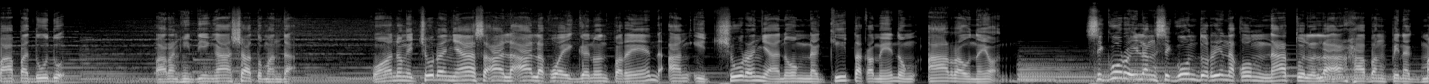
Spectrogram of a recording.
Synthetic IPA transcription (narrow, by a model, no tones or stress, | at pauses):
papɐd̪uːd̪oʔ | paːɾɐŋhɪnd̪iːŋaʃat̪ʊmɐnd̪a̰ʔ | kʊŋɐnoɐŋɪt͡ʃuːɾɐɲasɐʔaːlɐʔaːlɐko̞ʔɐjɡɐno̞npɐɾɪnɐŋɪt͡ʃuːɾɐɲanoʔoŋnɐɡ̚kiːt̪ɐkɐmɛnoŋʔaːɾɐwnɐjo̞̰n | sɪɡuːɾo̞ɪlaŋsɪɡʊnd̪o̞ɾɪnɐko̞ŋnɐt̪ʊlɐlahaːbɐŋpɪnɐɡ̚m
